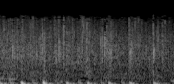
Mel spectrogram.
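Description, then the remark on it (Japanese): An audience claps steadily throughout in encouragement for a participant during a question segment, a dense, continuous patter of many hands at moderate loudness, with no voices standing out. “頑張ってください進展教えてください頑張ってください、はい、頑張ってエールの拍手を”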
